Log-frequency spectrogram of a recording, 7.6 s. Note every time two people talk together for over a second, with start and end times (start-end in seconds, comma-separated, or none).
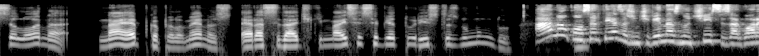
none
